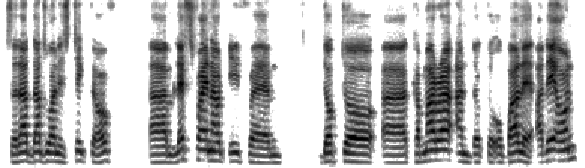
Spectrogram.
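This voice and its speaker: A man's voice: a little high, fairly even intonation, fairly bright tone, dry recording, muffled recording. Courteous Nigerian man moderating a webinar. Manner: courteous, halting roll call. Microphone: video call.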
